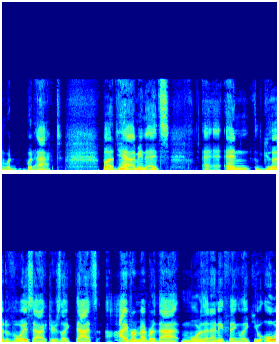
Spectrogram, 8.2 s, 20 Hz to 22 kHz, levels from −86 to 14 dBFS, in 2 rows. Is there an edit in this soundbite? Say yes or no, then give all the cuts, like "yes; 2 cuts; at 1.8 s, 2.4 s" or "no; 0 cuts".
yes; 2 cuts; at 1.6 s, 3.9 s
